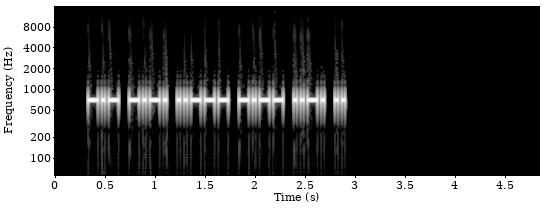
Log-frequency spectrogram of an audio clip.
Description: Morse code, heard as a keyed tone, about 36 wpm, 700 Hz. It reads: KC2YFI
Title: USA Call Signs - 6 Characters - 35wpm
